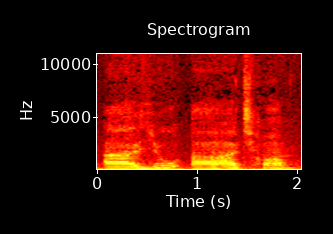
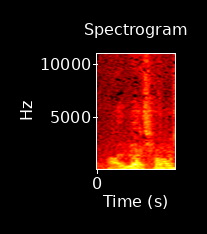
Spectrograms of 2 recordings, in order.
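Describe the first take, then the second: First: "Are you at home" very drawn out, falling at the end; slow model question. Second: Said in the usual way. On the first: Shown as a demonstration. Teacher modelling "Are you at home" for learners, very slow.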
